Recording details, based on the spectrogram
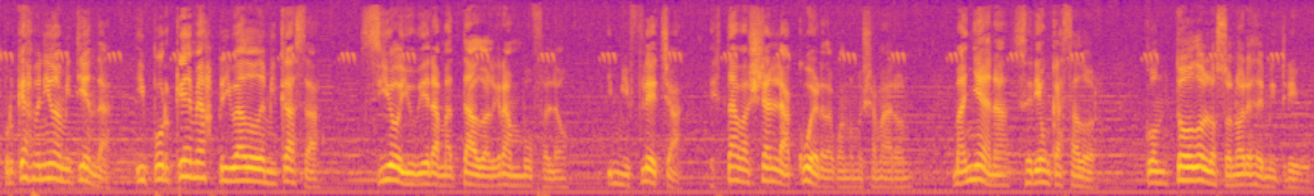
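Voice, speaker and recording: A man's voice: on the high side, expressive, a little fast, close to an everyday voice. An actor playing a proud, earnest young boy hunter in a fantasy radio drama. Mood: indignant pride. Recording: radio play with faint music.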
